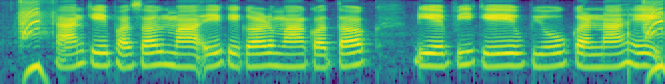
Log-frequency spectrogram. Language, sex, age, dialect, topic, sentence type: Chhattisgarhi, female, 18-24, Eastern, agriculture, question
